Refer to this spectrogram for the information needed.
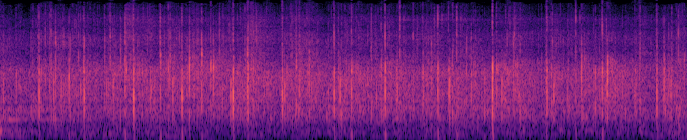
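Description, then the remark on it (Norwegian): An audience in a church clapping together with enthusiasm that God is good, in a dense, steady wash of applause, many sharp hand claps blending into a continuous crackle that holds at an even level throughout, with no voices standing out. “All grunn til å klappe av begeistring for at Gud er god!”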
